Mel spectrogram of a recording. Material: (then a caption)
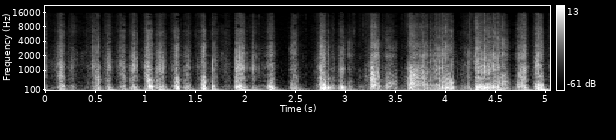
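Foam. A foam brush is scraped along the side of an orange foam microphone windscreen coated with dried paint. It produces a fast run of rough, scratchy strokes with a heavy low-end rumble and little high brightness, each stroke short and dry with no ring.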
